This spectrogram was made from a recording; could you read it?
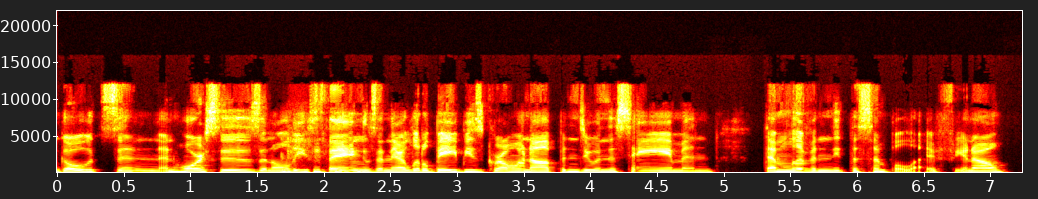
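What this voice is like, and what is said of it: New York accent. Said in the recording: “I think it's obvious from my accent that you know where I'm from ... my New York people”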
